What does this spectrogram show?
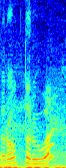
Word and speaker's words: Rotorua: I decided to meet the fam in Rotorua.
